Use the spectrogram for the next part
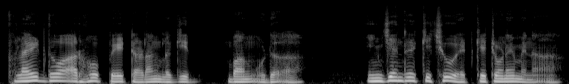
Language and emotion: Santali, sad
